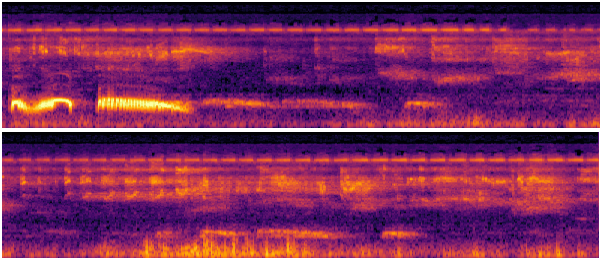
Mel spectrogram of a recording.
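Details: Spotted dove coo used to provoke other doves: a loud wavering double note and a long hollow coo open the recording, followed by faint distant coos and low rumbling noise.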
